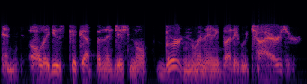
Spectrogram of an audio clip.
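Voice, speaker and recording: Gravelly older man on a phone line. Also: low-pitched, dry recording. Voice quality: gravelly, husky. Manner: plain-spoken, folksy, halting. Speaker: interview guest, county prosecutor. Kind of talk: informal phone interview. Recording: tinny narrow phone line.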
